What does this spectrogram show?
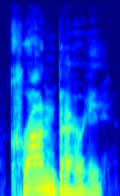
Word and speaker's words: cranberry: Cranberry is next. Cranberry is spelled C-R-A-N-B-E-R-R-Y. And again, you have to pronounce the C like a K. So it's cranberry, not cranberry. Cranberry.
